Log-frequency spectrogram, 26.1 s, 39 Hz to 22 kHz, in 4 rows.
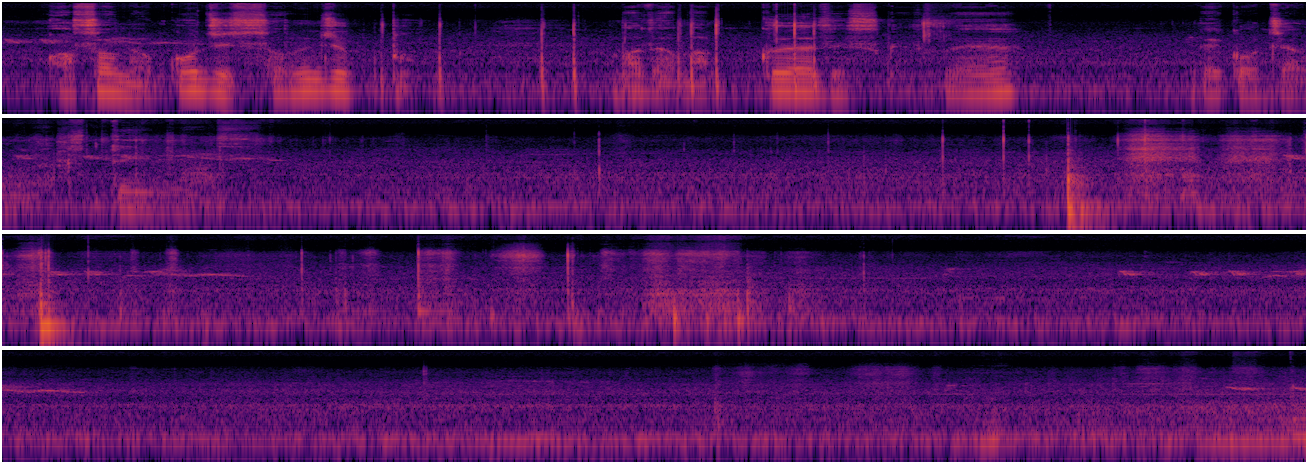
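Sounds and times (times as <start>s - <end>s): sharp clicks: 1.8s - 4.8s
scratchy rustling: 11.8s - 17.4s.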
